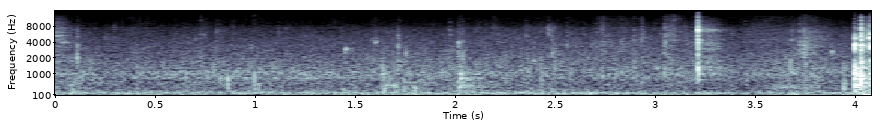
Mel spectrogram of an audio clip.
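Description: A steady low hiss of background noise, with a few faint clicks as raw steak pieces are handled over a frying pan.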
